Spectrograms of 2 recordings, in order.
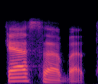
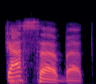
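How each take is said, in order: No difference in how they are said.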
